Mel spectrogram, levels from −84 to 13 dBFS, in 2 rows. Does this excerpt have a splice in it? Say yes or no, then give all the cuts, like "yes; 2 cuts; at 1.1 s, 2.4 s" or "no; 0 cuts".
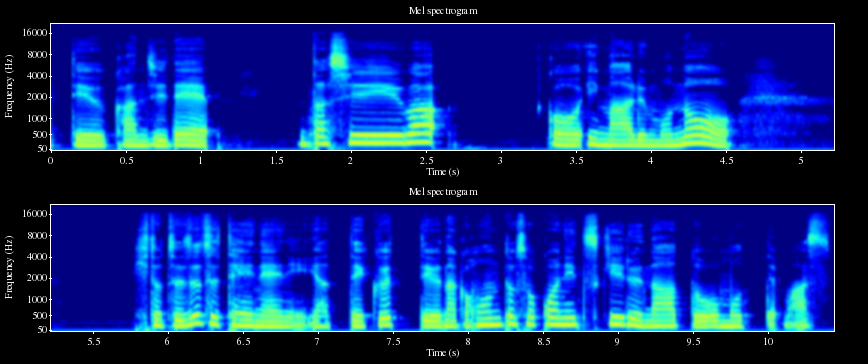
yes; 1 cut; at 3.2 s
